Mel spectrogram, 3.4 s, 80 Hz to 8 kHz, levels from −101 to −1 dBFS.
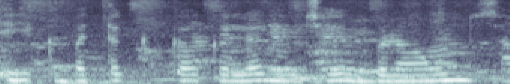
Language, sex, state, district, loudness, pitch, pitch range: Hindi, female, Himachal Pradesh, Shimla, -14 LUFS, 215 Hz, 205-225 Hz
